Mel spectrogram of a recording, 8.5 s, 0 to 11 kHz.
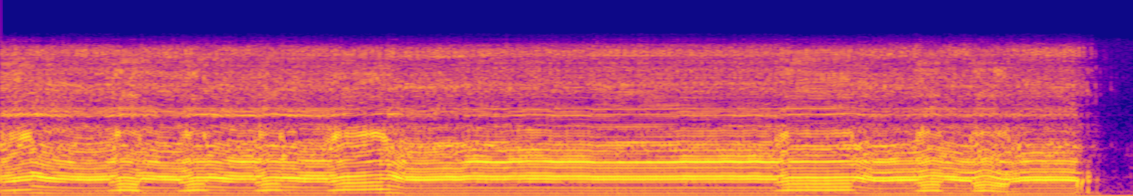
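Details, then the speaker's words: Chinese 50cc two-stroke pocket dirt bike that was hard to start, after a cleaned replacement carburetor and clean air filter, now starting first pull: crisp buzz revving freely in quick blips, then settling, with no misfire. Separate transmission problems are suspected. "said it was really hard to start now it starts on the first pole"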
